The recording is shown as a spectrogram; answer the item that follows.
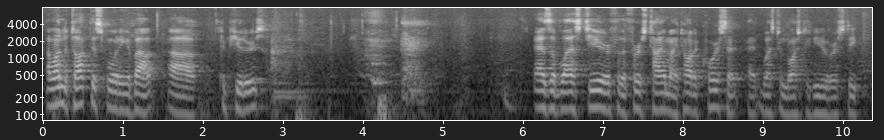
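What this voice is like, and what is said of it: Congested, stuffy-sounding voice. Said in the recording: “And I have a cold,”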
